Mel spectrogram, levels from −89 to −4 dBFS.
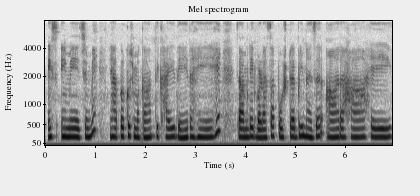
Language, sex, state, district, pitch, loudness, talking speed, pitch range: Hindi, female, Rajasthan, Jaipur, 210 Hz, -15 LUFS, 170 wpm, 200-215 Hz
